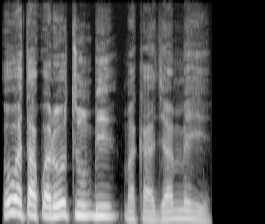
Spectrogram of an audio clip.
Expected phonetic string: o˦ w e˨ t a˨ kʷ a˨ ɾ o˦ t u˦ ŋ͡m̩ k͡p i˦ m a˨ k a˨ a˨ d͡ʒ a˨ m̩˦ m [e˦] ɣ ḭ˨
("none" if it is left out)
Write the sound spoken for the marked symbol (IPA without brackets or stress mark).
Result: e˦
